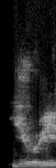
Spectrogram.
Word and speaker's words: Joeri: so my name is yuri of a russian name actually it's spelled j-o-e-r-i but it's yuri like a russian name i was named after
